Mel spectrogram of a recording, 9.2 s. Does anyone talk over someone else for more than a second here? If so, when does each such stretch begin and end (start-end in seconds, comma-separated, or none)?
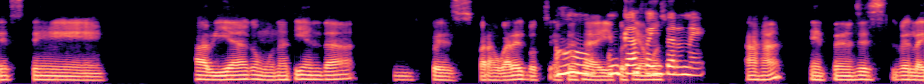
5.5-6.8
